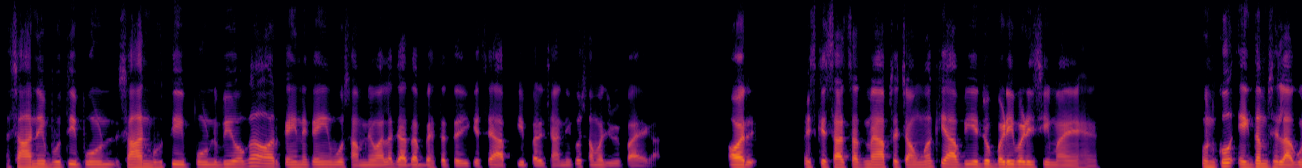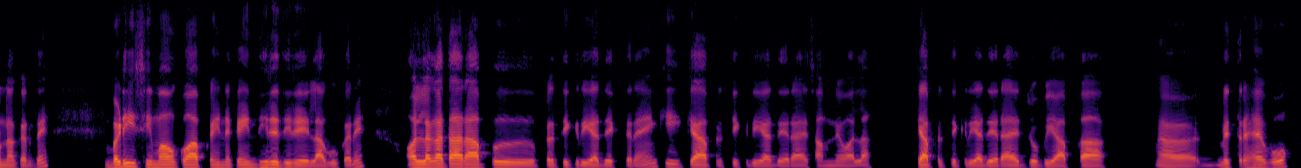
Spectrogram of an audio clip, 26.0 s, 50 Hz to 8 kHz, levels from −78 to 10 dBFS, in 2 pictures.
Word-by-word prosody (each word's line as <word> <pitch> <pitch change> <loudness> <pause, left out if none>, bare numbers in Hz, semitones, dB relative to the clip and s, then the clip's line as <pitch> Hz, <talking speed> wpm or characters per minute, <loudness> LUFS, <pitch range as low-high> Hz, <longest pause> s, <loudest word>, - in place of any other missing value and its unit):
सहानिभूतिपूर्ण 125 -1 0
सहानुभूतिपूर्ण 125 -1 -1
भी 130 - -3
होगा 135 +6 0
और 145 -2 +1
कहीं 120 0 0
न 120 - -4
कहीं 125 +1 -1
वो 120 0 -3
सामने 115 -1 -4
वाला 110 +4 -1
ज़्यादा 115 -2 +1
बेहतर 110 -2 -5
तरीक़े 105 +1 -5
से - - 0
आपकी 120 - -1
परेशानी 105 -1 -5
को 145 - -6
समझ 115 -4 -5
भी 100 -1 -10
पाएगा। 90 0 -6 0.8
और 115 0 +7 0.5
इसके 125 +3 -1
साथ-साथ 125 0 +2
मैं 125 -1 +1
आपसे 120 +2 +2
चाहूँगा 120 +1 -1
कि 150 - +2
आप 130 -1 +3
ये 130 0 +1
जो 140 +2 +2
बड़ी-बड़ी 130 0 +4
सीमाएँ 105 -4 -3
हैं। 95 -1 -12 1.1
उनको 135 +5 +2
एकदम 130 +2 +3
से 130 0 -3
लागू 115 -1 +4
ना 110 -1 -1
कर - - -4
दें। - - -3 0.6
बड़ी 135 +6 +6
सीमाओं 125 -3 +3
को 125 - +1
आप 120 -1 +6
कहीं 115 0 -1
न 120 +1 -2
कहीं 120 +2 0
धीरे-धीरे 115 -4 +2
लागू 100 +1 -1
करें 135 +8 -2 0.4
और 125 +1 +6
लगातार 135 +1 +7
आप 130 0 +5
प्रतिक्रिया 115 -1 -1
देखते 105 -1 -5
रहें 110 +8 -5
कि 145 -2 -6
क्या 115 -2 +5
प्रतिक्रिया 105 -1 -6
दे 100 0 -5
रहा 95 - -3
है 95 - -4
सामने 95 0 -8
वाला, 95 +3 -3
क्या - - -1
प्रतिक्रिया 105 -1 -4
दे 100 0 0
रहा 100 +1 0
है 105 0 +2
जो 100 - -2
भी 100 +2 -4
आपका 100 +1 0
अ, 95 0 -6 0.3
मित्र 110 -1 -1
है 120 +2 +1
वो। 115 +6 -1
120 Hz, 175 wpm, -26 LUFS, 105-125 Hz, 1.1 s, और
